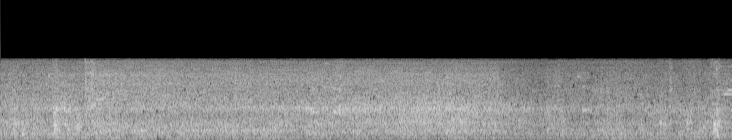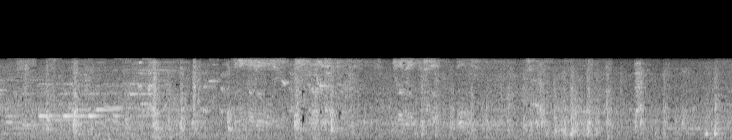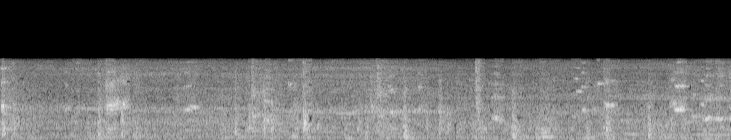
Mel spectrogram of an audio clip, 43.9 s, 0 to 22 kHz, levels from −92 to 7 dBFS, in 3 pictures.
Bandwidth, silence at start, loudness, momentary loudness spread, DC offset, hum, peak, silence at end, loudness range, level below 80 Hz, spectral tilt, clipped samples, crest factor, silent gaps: 4 kHz; 0 s; -14 LUFS; 10 LU; under 0.1%; none; 0 dBFS; 0 s; 5 LU; -32 dBFS; -9 dB/octave; under 0.1%; 14 dB; none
